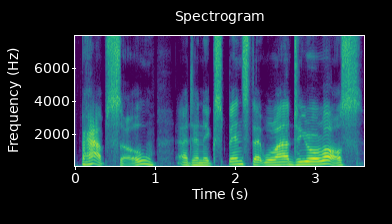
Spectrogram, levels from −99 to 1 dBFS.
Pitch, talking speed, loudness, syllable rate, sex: 155 Hz, 180 wpm, -17 LUFS, 4.4 syllables/s, male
